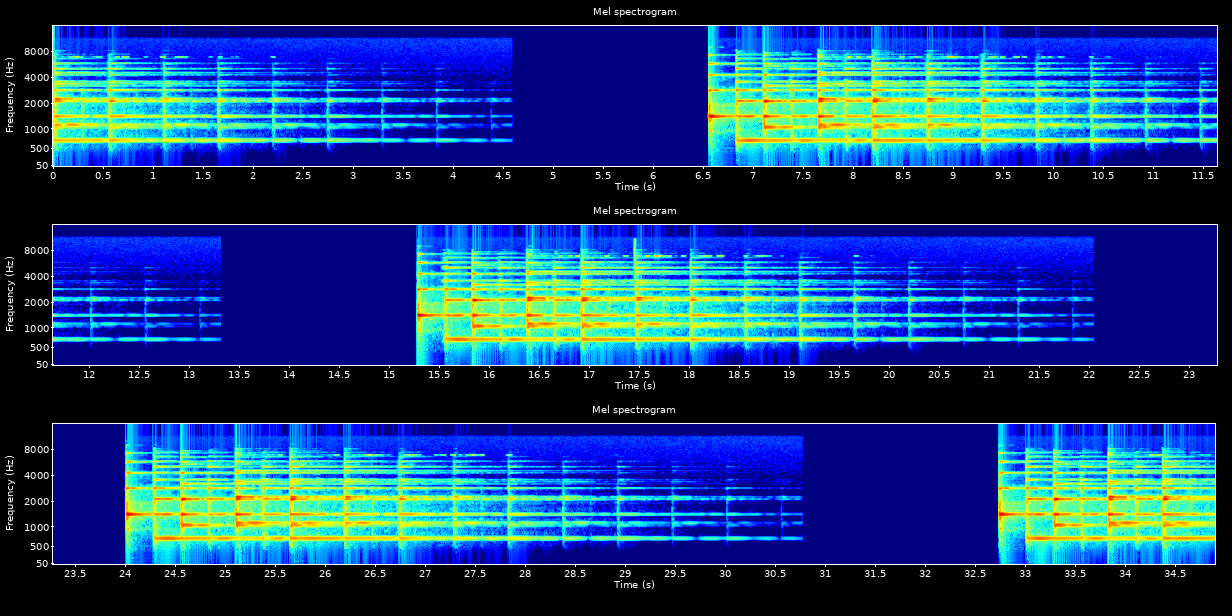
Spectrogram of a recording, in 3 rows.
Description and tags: Trap piano chords, 110 BPM
Chords, Piano, Trap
